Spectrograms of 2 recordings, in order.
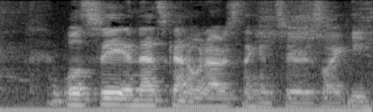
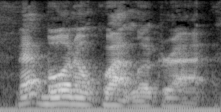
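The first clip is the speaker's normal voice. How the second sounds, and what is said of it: Put-on Southern American accent. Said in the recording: “let me do my Southern accent for this one.”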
